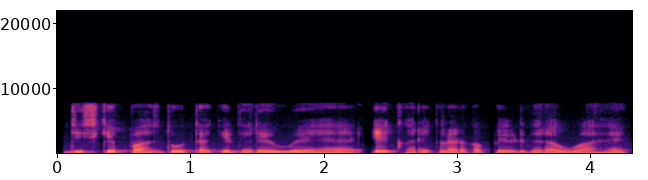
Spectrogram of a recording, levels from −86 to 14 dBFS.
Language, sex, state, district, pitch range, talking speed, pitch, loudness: Hindi, male, Uttar Pradesh, Saharanpur, 95-105 Hz, 210 wpm, 100 Hz, -21 LUFS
